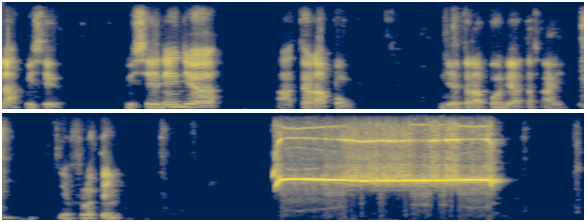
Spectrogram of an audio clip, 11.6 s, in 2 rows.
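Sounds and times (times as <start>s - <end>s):
speech: 0.0s - 2.2s, 2.8s - 3.6s, 4.4s - 7.1s
safety whistle blast: 8.5s - 10.8s.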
